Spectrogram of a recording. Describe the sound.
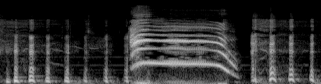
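A loud, sustained scream of about a second rises sharply and trails off downward, framed by quick, breathy laughter-like bursts before and after.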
